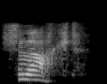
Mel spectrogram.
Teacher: So you sing the T, you start off with the L, the resonant consonant, and you end with the T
